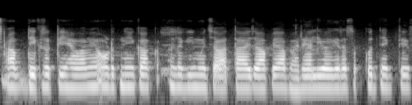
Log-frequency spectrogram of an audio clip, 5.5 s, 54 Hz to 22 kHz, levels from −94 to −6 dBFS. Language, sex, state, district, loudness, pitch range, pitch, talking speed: Hindi, male, Madhya Pradesh, Dhar, -17 LUFS, 145-155 Hz, 150 Hz, 230 wpm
